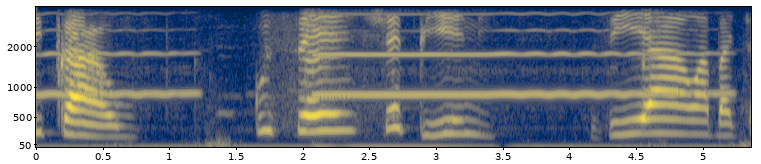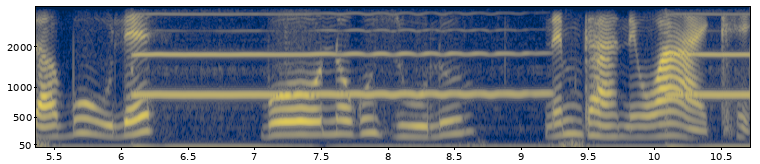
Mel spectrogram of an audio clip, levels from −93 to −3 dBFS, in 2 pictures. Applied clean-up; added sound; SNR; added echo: none; Wind instrument, woodwind instrument; 8 dB; none.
